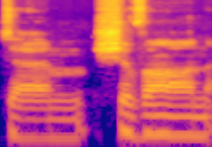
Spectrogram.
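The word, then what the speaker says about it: Siobhán: examples, like Sean and Siobhan and Sinead and Seamus. They all begin with a sh because they're S-I or S-E.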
